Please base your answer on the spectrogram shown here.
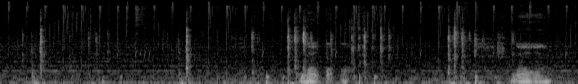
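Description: Someone types on a computer keyboard in irregular bursts of clicky keystrokes, close and moderately quiet, with a few louder thumps and brief voiced sounds mixed in.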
